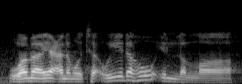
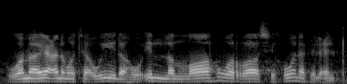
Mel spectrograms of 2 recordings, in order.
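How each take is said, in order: First: It stops with a pause after illa Allah. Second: It runs on without pause after illa Allah.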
